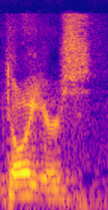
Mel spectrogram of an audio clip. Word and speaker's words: Dodgers: And the Latin American or the Hispanics that love the Doyers, as they call them, they love the Doyers. That's how they pronounce the Dodgers.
